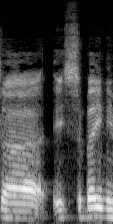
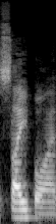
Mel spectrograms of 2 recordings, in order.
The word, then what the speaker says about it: Sabini: So it becomes Sabini with an I, but I always say Sabini with an I now because everyone pronounces it Sabine or Sabine and things like that.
